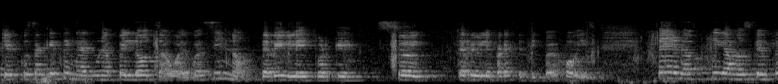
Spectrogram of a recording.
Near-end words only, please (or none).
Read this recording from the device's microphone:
none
